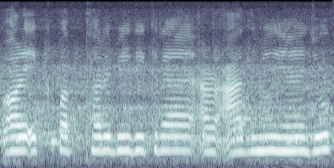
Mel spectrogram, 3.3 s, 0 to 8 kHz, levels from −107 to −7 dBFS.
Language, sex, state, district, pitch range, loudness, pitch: Hindi, female, Bihar, West Champaran, 205-215 Hz, -16 LUFS, 210 Hz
